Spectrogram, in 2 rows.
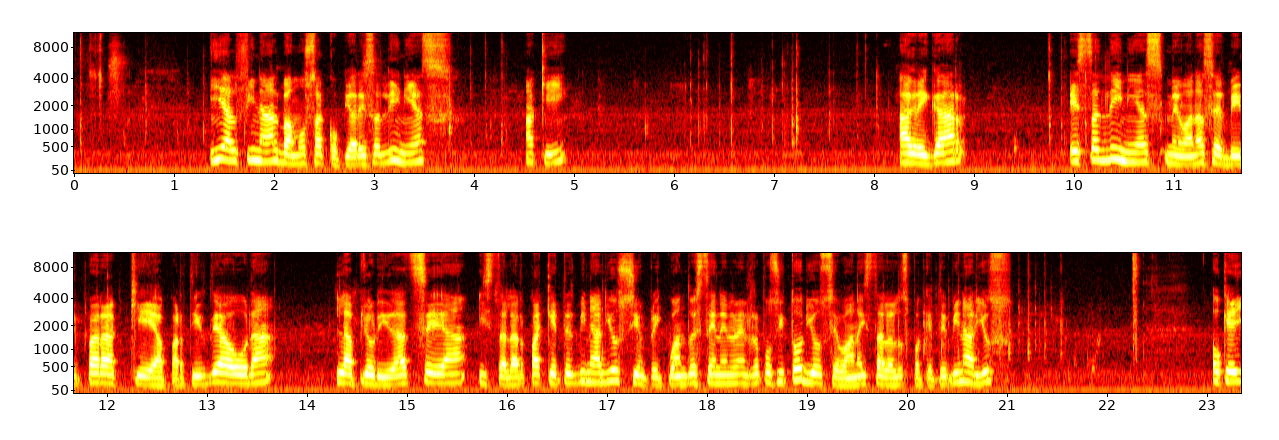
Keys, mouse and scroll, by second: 1.1-3.5 typing, 3.9 Return, 6.0-7.5 typing, 9.5 Return, 9.9 Return, 10.5 Up, 10.7 Up, 10.9 Up, 11.1 Up, 11.5 Up, 12.9 Down, 13.1 Down, 13.3 Down, 13.5 Down, 16.6 Down, 19.7 Up, 19.9 Up, 20.0 Up, 20.2 Up, 20.4 Up, 20.7 Down, 20.9 Down, 21.1 Down, 21.2 Down, 21.4 Down, 21.5 click.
